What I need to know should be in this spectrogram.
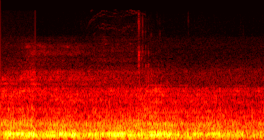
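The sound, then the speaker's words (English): An airplane flying overhead makes a steady, loud, low droning rumble that stays nearly even throughout with no breaks. “sorry about the audio technical difficulties there. I think you had an airplane above you there, sir.”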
